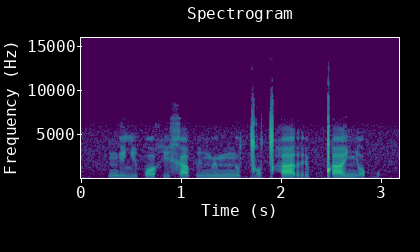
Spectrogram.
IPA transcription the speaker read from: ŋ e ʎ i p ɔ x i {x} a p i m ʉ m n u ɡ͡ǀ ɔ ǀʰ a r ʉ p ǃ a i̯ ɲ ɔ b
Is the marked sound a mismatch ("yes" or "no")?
no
